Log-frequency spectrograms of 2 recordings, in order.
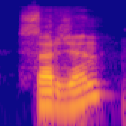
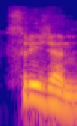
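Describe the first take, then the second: First: सर्जन with "sar" at the start; wrong pronunciation. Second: सृजन begun with "sri"; correct pronunciation. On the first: Teacher contrasting the wrong word, सर्जन said "sar-jan". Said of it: "अशुद्ध प्रयोग है". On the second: Teacher giving the correct word, सृजन said "sri-jan". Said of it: "जो कि शुद्ध प्रयोग है". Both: Shown as a demonstration.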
